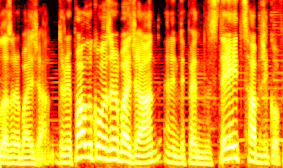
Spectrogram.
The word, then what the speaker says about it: Azerbaijan: word Azarbaijan uh Abberaijan and Albania to some extent this is understandable the word is foreign. The phonetics are unfamiliar and it has as many as four syllables.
